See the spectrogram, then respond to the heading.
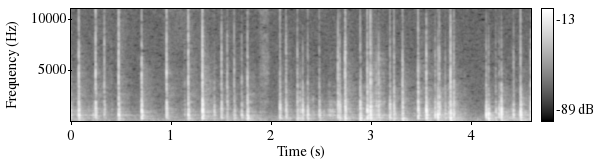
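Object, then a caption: Cardboard milk carton. Long painted nails tap and scratch the top face and edges of a 1 L Tetra Pak milk carton lying on its side, likely full. A quick, irregular run of short, dry clicks with faint scratchy texture sounds, each dying away almost instantly, with brief pauses between bursts.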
